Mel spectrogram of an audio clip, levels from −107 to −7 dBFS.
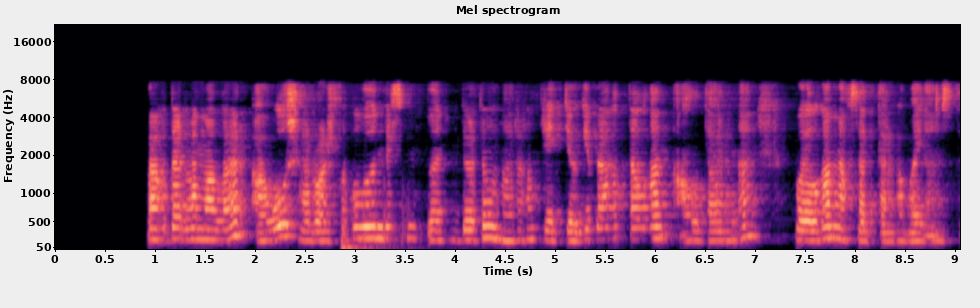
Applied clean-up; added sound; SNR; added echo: neural mask model DeepFilterNet 3.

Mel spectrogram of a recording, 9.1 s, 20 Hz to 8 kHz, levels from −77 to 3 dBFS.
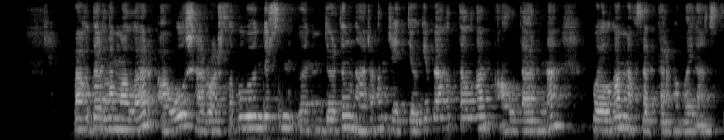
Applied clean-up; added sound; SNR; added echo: neural separator model SepFormer DNS4.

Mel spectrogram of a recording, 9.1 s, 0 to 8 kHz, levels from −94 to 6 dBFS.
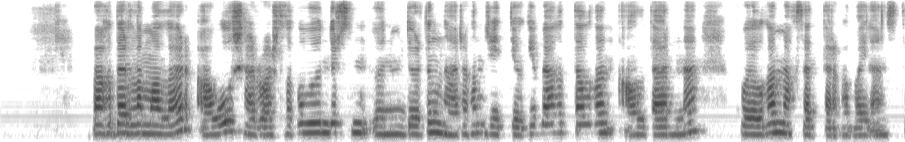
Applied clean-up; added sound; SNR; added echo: none; none; none; none.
